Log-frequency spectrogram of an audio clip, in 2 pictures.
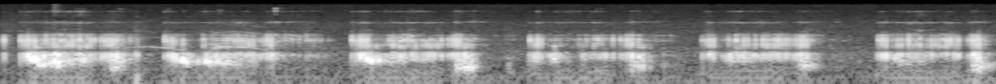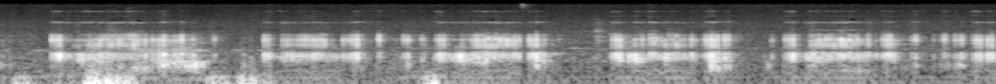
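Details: Happy domestic cat purring loudly, a rhythmic rumbling purr alternating in regular bursts roughly every second, with a low thumping noise midway through.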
